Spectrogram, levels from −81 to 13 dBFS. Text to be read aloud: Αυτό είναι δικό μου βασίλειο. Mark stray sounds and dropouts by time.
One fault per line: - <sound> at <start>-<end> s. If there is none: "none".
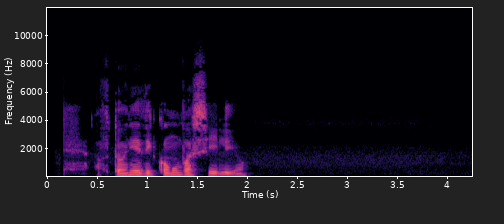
none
